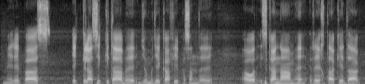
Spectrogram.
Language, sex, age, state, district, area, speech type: Urdu, male, 30-45, Uttar Pradesh, Balrampur, rural, spontaneous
